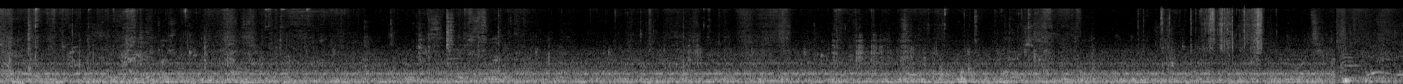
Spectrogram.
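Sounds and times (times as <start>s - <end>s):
train cabin rumble: 0.0s - 14.0s.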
